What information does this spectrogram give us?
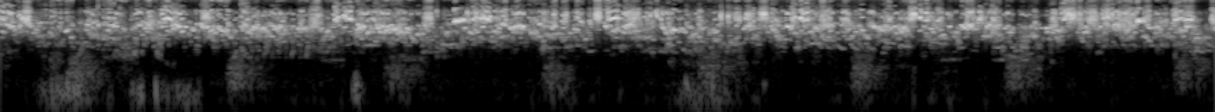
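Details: Breeding pair of colourful budgerigars keeps up constant bright, scratchy twittering and quick chirps, with occasional faint low knocks scattered through the recording.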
